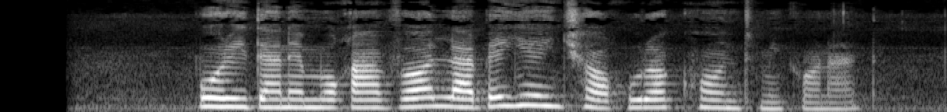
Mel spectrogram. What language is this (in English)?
Persian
